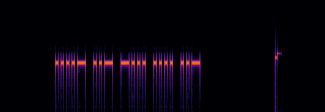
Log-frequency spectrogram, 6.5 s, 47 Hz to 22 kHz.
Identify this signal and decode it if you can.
Morse code, heard as a keyed tone, about 22 wpm, 700 Hz. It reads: 4UBHU
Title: Five Challenging Letter-Number Combinations 22wpm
